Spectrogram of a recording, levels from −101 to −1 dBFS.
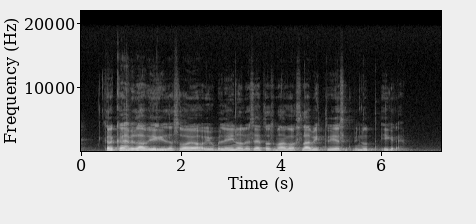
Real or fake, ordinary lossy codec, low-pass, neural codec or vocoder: real; none; 19.8 kHz; none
